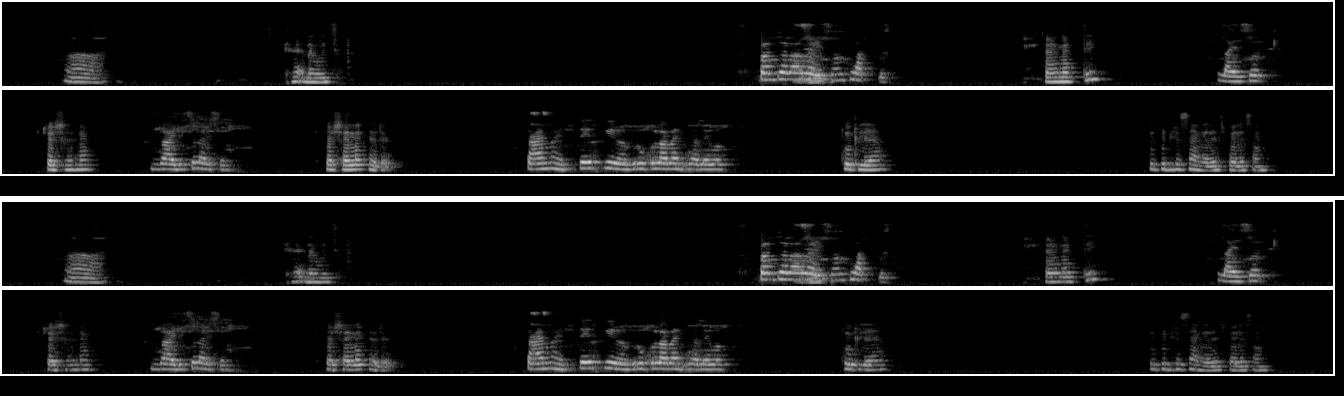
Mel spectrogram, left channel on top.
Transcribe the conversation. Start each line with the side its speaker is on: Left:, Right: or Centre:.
Centre: हा.
Left: काय नवंच
Centre: पण त्याला
Left: हम्म,
Centre: लायसन्स लागतय
Left: काय लाग
Centre: लाईसन
Left: कशाला
Centre: गाडीच लायसन्स
Left: कशाला खर
Centre: काय माहित ते की ग्रुपला <unintelligible> आलय बघ.
Left: कुठल्या? तू कुठलं सांगालस पहिला सांग.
